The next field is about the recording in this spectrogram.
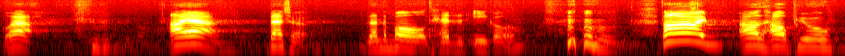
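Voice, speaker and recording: A woman voicing a proud, haughty fish eagle who speaks loudly and curtly. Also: medium pitch, expressive, very slow, long pauses, long reverb tail, full character voice. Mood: smug.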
